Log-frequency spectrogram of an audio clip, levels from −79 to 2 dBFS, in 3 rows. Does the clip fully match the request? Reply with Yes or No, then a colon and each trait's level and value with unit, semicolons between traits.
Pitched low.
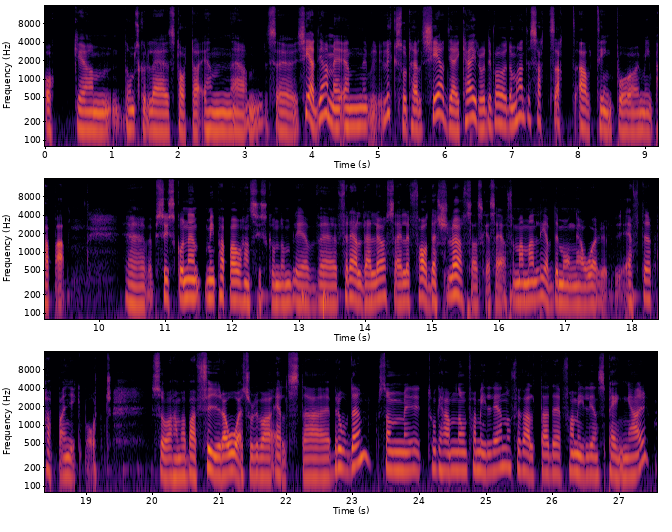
No: medium, 155 Hz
